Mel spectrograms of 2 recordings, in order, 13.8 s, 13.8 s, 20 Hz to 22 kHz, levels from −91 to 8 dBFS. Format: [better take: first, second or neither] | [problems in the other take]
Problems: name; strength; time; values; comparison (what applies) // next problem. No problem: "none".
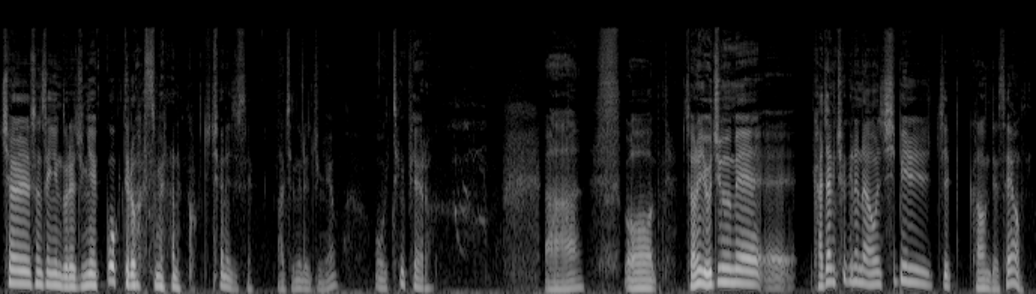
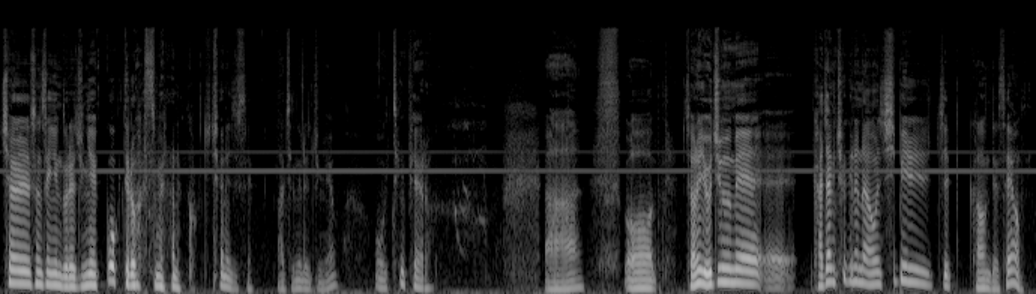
first | high-pitched whine; faint; throughout; 2 kHz, 30 dB below the speech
